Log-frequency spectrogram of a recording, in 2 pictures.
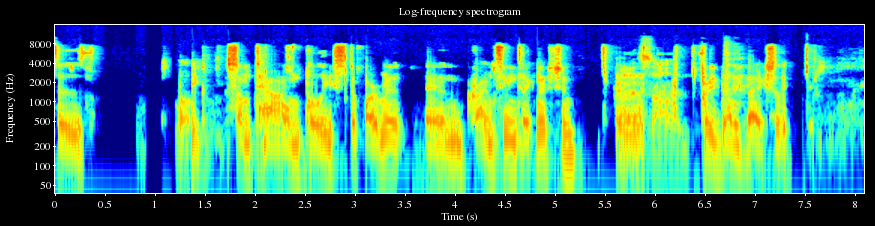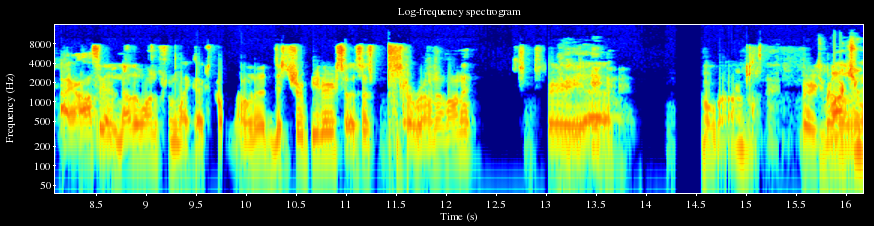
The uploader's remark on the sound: Skype in together. Two sandwiches were made and consumed on camera in this amazing quarantine energy filled podcast.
